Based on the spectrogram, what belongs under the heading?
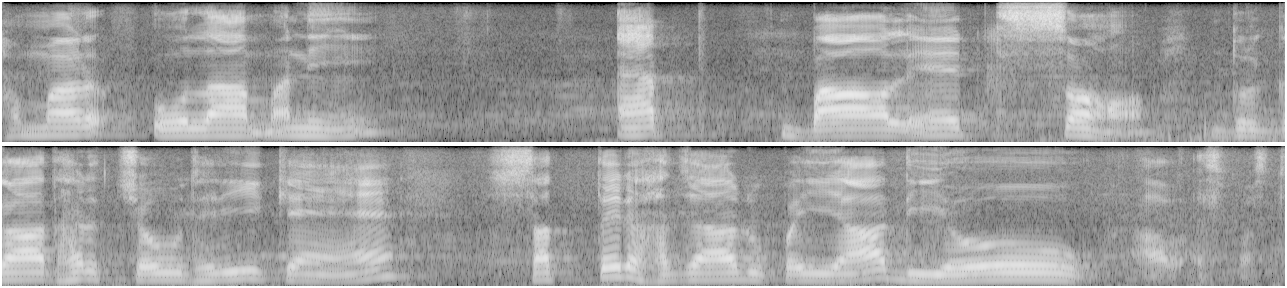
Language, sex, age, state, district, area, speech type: Maithili, male, 60+, Bihar, Madhubani, urban, read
